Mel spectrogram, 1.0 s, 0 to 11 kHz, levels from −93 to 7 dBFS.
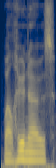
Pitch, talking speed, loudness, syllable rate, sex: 110 Hz, 180 wpm, -15 LUFS, 3.5 syllables/s, male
